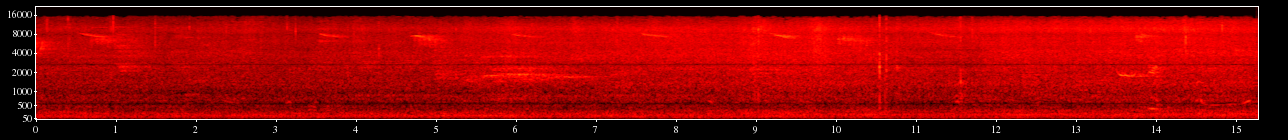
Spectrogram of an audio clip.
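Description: Outdoor background: a steady low rumble with faint distant voices, and brief high chirps that come every second or so.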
